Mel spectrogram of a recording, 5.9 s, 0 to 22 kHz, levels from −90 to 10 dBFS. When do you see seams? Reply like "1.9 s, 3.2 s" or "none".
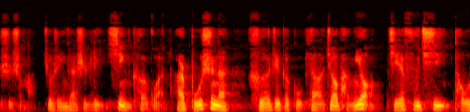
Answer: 2.1 s, 4.8 s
